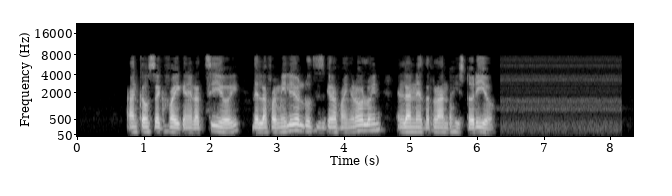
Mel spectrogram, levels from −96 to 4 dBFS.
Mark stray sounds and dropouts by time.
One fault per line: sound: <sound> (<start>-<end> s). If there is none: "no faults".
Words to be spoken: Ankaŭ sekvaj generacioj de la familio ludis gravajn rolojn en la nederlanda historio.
no faults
